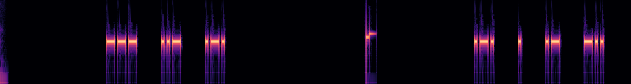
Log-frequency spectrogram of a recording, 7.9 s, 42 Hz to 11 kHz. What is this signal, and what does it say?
Morse code, heard as a keyed tone, about 36 wpm, spaced as for 20 wpm, 700 Hz. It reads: OUR READ
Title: 3x Character Spacing - Top 200 Words - 35wpm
